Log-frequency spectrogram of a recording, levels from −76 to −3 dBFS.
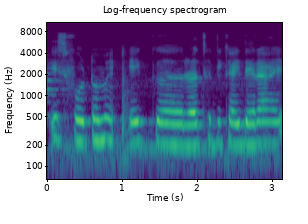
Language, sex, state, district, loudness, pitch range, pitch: Hindi, female, Bihar, Sitamarhi, -30 LUFS, 205-225 Hz, 215 Hz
